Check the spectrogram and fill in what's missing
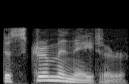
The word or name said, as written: discriminator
